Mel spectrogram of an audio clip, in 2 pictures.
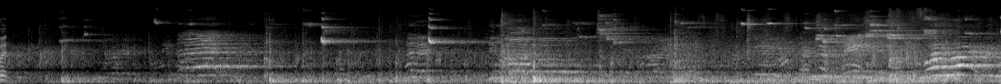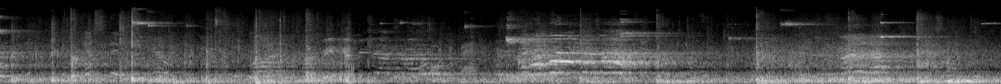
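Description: Spectators talk and shout in an echoing gym.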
